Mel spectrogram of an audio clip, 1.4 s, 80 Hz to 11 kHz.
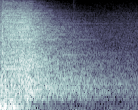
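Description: A single 9mm+P pistol shot fired at a target 25 yards away on a range cracks loudly at the start, then its sharp report fades away.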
